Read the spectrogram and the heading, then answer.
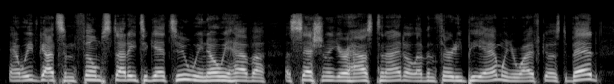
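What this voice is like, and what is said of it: Hoarse, worn-out voice. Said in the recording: “my voice is shot.”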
